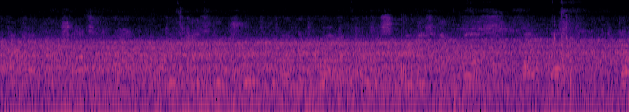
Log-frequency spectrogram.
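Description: Steady hiss of receiver static from an amateur radio transceiver, heard through its speaker, with a faint low hum underneath.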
